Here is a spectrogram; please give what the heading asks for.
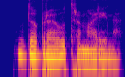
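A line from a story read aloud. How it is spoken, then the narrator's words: Hoarse, passionate. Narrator (Russian): хрипло произнес Дарт, черными от страсти глазами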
